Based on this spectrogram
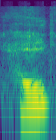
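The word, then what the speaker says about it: Haaga: Um, the writing credits, Trent Haga. There's a grip, but let's see. It's Trent Haig. That's how you pronounce that.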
